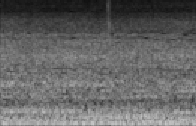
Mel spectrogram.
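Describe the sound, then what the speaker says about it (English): Broad, steady engine rumble and road roar of a garbage truck passing nearby, loud and constant throughout with no clear rise or fall. "Garbage truck."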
